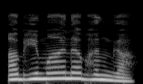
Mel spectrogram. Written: ಅಭಿಮಾನಭಂಗ

